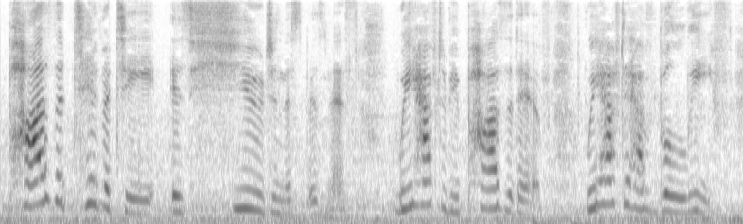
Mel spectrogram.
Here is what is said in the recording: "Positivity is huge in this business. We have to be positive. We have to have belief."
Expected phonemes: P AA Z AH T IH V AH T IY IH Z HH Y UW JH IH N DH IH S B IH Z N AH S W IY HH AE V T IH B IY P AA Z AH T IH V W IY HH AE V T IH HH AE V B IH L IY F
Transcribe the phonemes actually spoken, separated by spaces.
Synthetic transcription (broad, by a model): P AA Z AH T IH V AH T IY IH Z HH Y UW JH IH N DH IH S B IH Z N AH S W IY HH AE F T IH B IY P AA Z AH T IH V W IY HH AE F T IH V B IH L IY F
